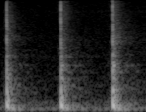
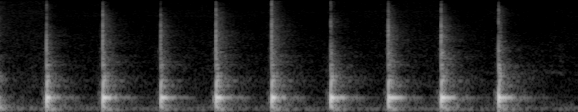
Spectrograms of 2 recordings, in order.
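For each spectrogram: First: thick solid wood panel, dull and non-resonant. Second: resonant thin plywood panel.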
